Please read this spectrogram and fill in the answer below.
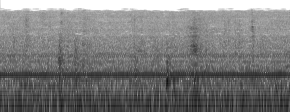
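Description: Steady airliner cabin background noise: an even ventilation rush with a constant mid-pitched hum, and a couple of faint clicks.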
